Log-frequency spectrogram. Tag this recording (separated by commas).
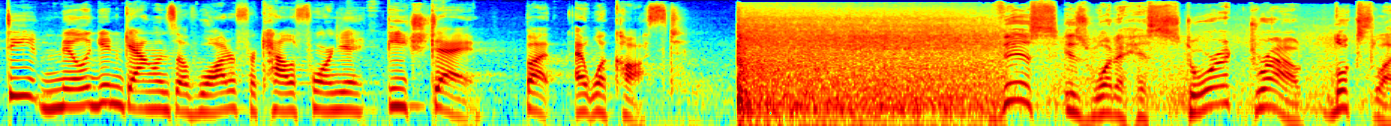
surf, Ocean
